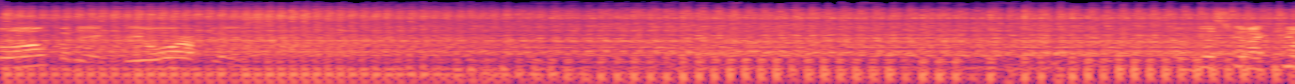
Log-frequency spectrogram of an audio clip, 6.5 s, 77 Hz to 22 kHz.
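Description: A Honda 4 to 6.5 hp small engine runs steadily at close range with a fast, even putter and a loud, constant drone, while someone talks over it.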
